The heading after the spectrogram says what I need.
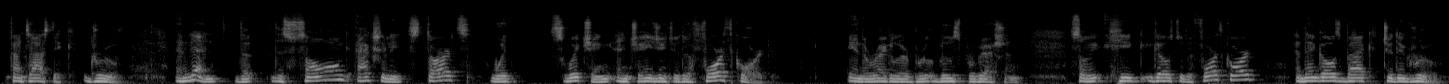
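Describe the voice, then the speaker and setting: Swedish guy in his 50s rambling about music on a stream, dark mellow tone, hums grooves out loud. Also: mid-range voice, expressive, measured pace. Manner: rambling, hums rhythms with mouth sounds. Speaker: livestream host and music producer. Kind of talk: casual livestream chat about music.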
